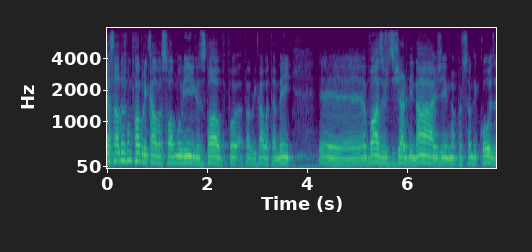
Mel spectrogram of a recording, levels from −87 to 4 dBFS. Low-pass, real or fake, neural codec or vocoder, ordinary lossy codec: 7.2 kHz; fake; codec, 16 kHz, 16 kbps, FunCodec, trained on LibriTTS, 50 frames a second; none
